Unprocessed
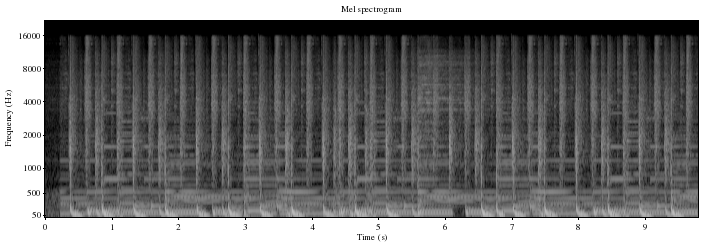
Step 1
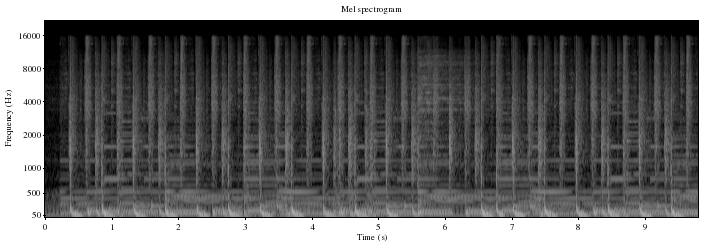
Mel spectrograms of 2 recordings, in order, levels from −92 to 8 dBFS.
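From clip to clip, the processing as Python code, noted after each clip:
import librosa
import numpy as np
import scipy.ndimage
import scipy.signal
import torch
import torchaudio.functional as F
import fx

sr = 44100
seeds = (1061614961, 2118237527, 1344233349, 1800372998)

y = fx.add_hum(x, sr, base_hz=50, snr_db=18)
y = y * 10.0 ** (-5.5 / 20.0)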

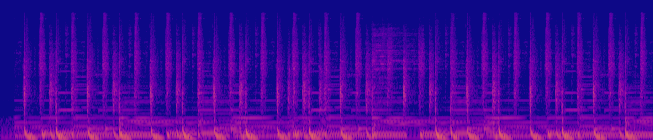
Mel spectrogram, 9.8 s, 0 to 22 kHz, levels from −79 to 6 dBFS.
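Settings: y = scipy.signal.sosfilt(scipy.signal.butter(2, 53.0, 'highpass', fs=sr, output='sos'), x)
y = y * 10.0 ** (-4.0 / 20.0)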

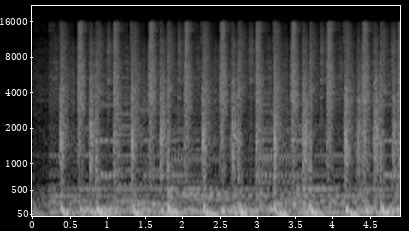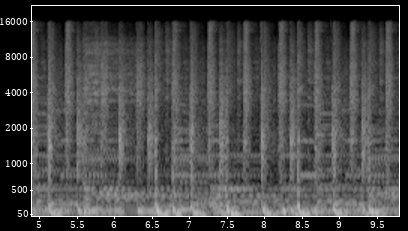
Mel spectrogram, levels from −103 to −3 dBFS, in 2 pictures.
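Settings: y = fx.detune_double(x, sr, cents=41)
y = y * 10.0 ** (4.0 / 20.0)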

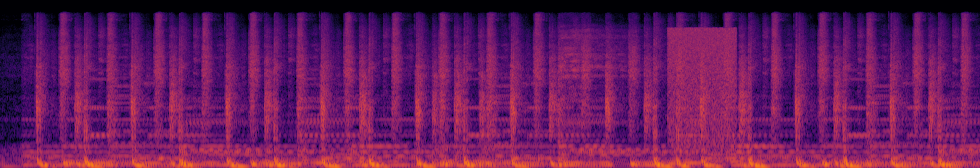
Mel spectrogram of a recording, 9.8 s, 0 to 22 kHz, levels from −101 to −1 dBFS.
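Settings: y = fx.spec_paint(x, sr, seeds[0], shape='noise', start_s=6.67, length_s=0.7, low_hz=310.0, high_hz=11000.0, level_db=-42.0)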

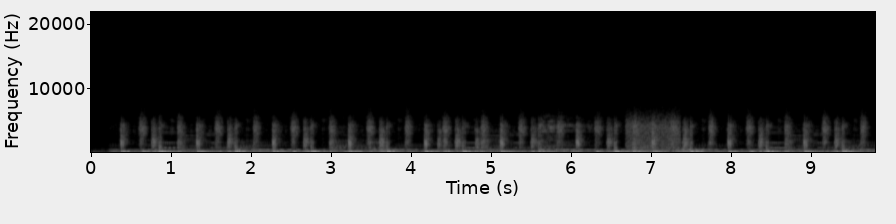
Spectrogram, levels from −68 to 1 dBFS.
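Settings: y = scipy.signal.sosfilt(scipy.signal.cheby1(3, 1.0, 4300.0, 'lowpass', fs=sr, output='sos'), x)
y = y * 10.0 ** (1.0 / 20.0)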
